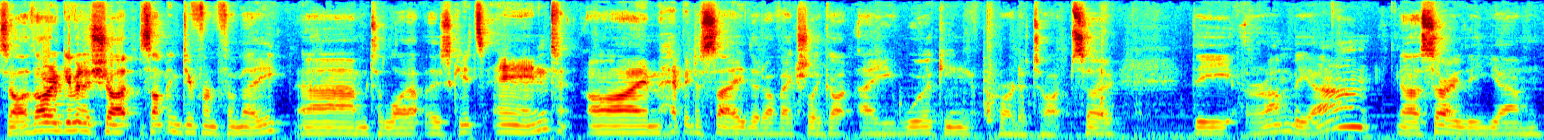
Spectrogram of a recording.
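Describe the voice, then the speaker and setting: With an Australian accent, a man talks at a moderate pace and medium pitch. Noticeable background noise is present. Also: ordinary pitch variation. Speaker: scale model builder, video host. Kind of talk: hobby tutorial. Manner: casual, many fillers.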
